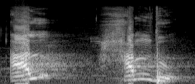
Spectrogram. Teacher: হলকের মধ্যখান থেকে হা এর উচ্চারণ হবে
